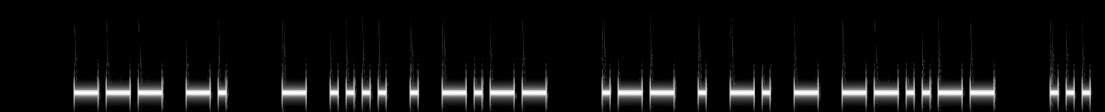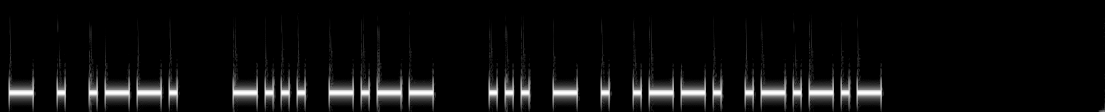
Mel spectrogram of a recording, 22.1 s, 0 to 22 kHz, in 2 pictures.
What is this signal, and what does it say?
Morse code, heard as a keyed tone, about 15 wpm, 700 Hz. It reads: ON THEY WENT, STEP BY STEP.
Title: Sentences from Top 1000 Words - Review Part 2 - 15wpm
